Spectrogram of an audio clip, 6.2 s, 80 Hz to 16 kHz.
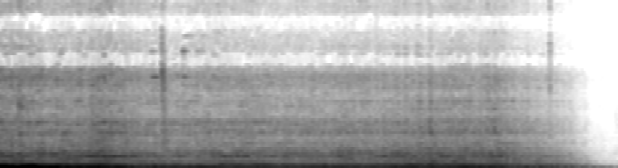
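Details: Brada clothes dryer (made by Frigidaire): a loud steady droning hum with a quick throb that fades as it winds down. The belt (part 134503600) had come off its track, so the idler pulley was free-spinning and making the noise.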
